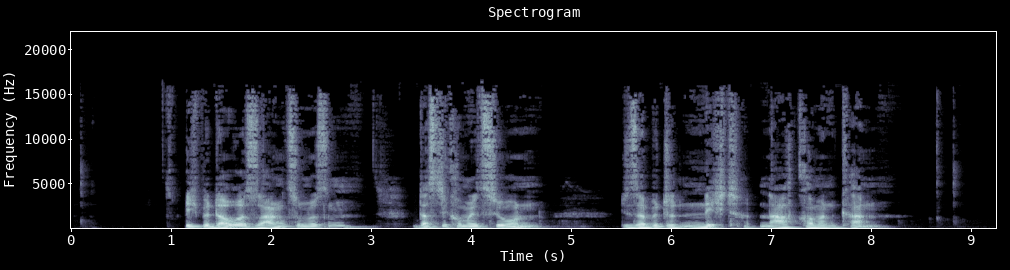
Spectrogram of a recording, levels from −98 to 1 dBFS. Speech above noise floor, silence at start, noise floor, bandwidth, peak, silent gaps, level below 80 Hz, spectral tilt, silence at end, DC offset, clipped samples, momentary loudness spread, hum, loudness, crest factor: over 72 dB; 1.15 s; under -90 dBFS; 16 kHz; -2 dBFS; none; -52 dBFS; -5.5 dB/octave; 1.15 s; under 0.1%; under 0.1%; 14 LU; none; -18 LUFS; 18 dB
